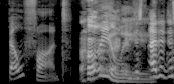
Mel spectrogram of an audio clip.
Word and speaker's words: Bellefonte: just gonna say Bellefonte Commish takes it it is belfont oh really I decided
